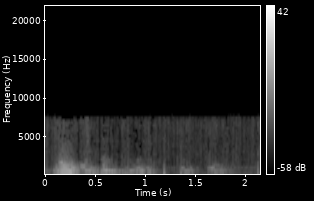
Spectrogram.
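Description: A husky sled dog named King, being urged on, lets out a loud, strained bark, followed by softer, trailing yelps and whines, with a few faint clicks over the next two seconds.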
